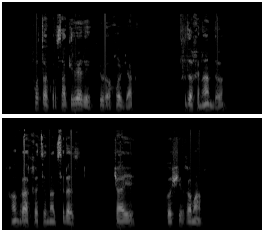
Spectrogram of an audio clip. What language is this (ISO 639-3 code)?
lzz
